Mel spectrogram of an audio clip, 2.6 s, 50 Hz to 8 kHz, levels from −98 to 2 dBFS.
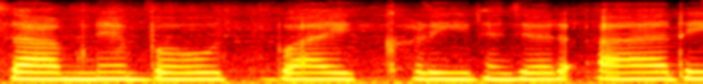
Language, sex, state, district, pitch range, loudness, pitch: Hindi, female, Bihar, Kaimur, 230-235 Hz, -15 LUFS, 230 Hz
